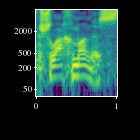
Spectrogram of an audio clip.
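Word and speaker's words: Shalach Manos: fulfill on the day of Purim is called Shlach Manos. That's the Yiddish pronunciation.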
